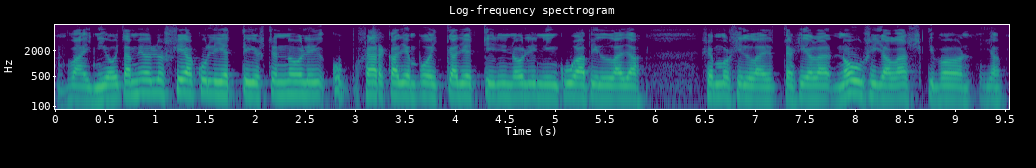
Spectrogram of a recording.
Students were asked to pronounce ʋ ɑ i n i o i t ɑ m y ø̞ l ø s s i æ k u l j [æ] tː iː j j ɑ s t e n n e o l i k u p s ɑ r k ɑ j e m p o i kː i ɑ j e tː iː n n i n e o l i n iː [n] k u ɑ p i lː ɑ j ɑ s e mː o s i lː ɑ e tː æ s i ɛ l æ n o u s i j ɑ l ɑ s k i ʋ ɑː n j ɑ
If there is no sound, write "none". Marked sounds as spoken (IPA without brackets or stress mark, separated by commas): e, ŋ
